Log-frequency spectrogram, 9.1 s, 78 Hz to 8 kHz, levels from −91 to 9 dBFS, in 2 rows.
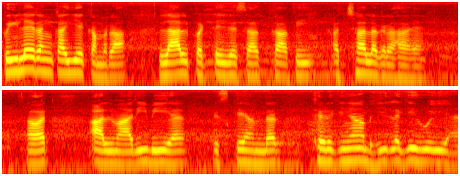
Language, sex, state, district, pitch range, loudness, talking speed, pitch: Hindi, male, Madhya Pradesh, Katni, 140-155 Hz, -20 LUFS, 160 wpm, 145 Hz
